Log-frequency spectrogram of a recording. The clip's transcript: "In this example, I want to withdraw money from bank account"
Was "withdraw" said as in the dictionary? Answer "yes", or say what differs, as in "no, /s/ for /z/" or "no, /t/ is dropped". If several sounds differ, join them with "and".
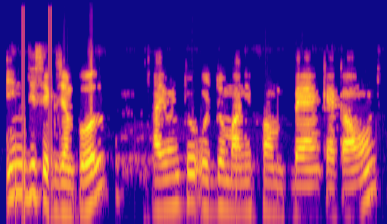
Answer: no, /ɹ/ is dropped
